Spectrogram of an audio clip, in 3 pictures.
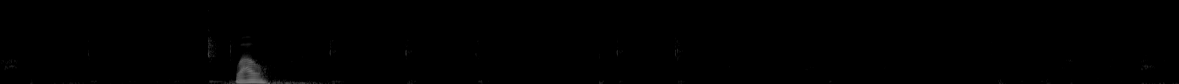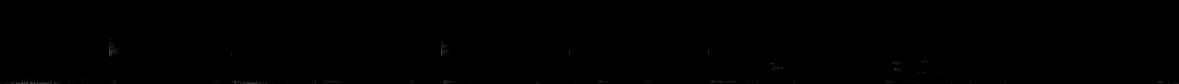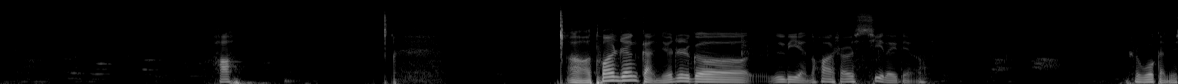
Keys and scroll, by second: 0.8 space, 1.9-4.6 typing, 6.1 space, 6.6 space, 12.8 space, 14.0 space, 14.8 space, 15.8 ctrl+z, 16.1 space, 17.4 space, 18.8 space, 21.7 space, 29.8 space, 30.8 3, 30.9 space, 31.1 3, 32.3 space, 32.8 ctrl+z, 34.8 space.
